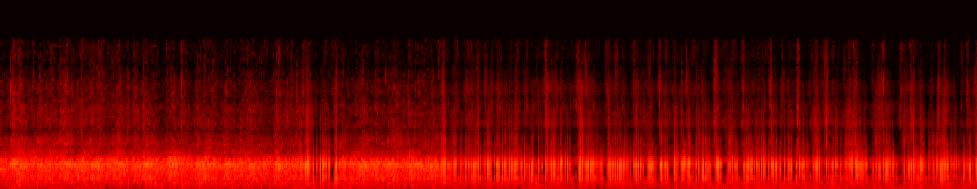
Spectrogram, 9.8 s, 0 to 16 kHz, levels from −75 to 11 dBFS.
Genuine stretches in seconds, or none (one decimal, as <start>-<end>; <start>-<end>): 0.0-3.0; 3.4-4.4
